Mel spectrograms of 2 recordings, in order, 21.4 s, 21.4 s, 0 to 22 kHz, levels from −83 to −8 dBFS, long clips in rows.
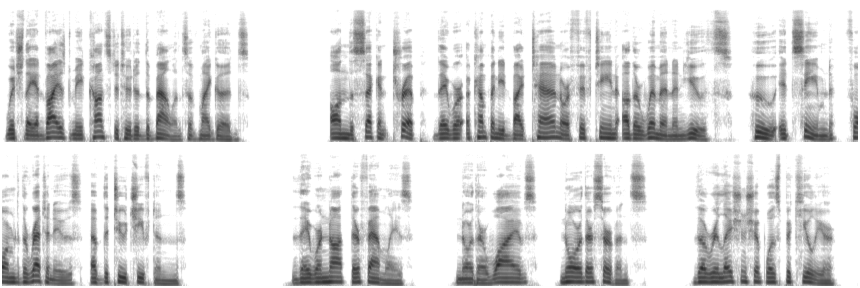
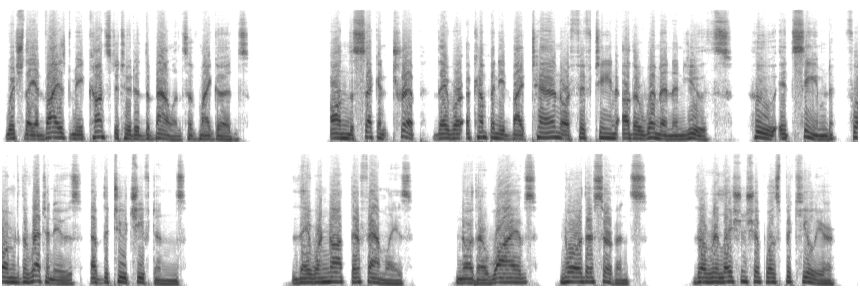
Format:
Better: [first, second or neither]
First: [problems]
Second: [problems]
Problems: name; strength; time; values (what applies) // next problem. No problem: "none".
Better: first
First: none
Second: distortion; heavy; 17% of the sound clipped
